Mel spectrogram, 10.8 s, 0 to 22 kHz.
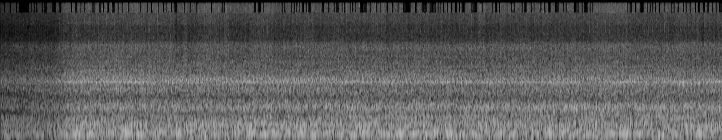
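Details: Rebuilt 1966 Ford Mustang 289 V8, running outside at about 25 degrees with good oil pressure. A strong, even V8 beat settles in with no knocks or ticks: a healthy fresh engine.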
